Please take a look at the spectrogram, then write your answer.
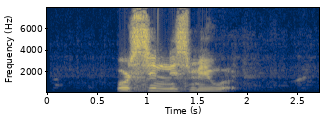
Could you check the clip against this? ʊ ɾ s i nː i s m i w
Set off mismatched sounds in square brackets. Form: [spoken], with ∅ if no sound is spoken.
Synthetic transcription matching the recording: ʊ ɾ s i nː i s m i w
